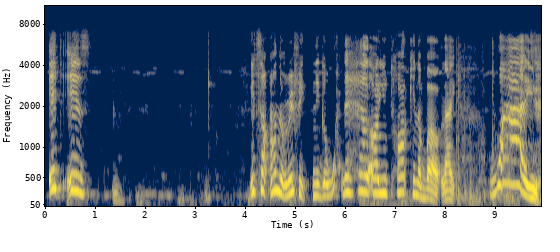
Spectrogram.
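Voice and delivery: high, exasperated what the hell; indignant protest. Acted. Naruto protesting to his father, high and exasperated. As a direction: defend himself in high disbelief.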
